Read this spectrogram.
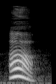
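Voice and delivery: startled grunt of disgust; kid's startled ugh at a scary sight. Retold or imitated. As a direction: recoil with a scared ugh. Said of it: "I kinda went".

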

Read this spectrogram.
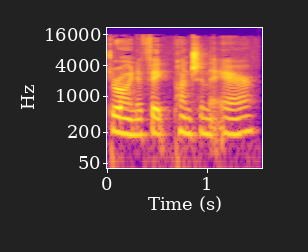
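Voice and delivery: ordinary delivery, nothing marked

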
